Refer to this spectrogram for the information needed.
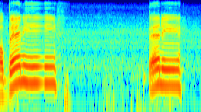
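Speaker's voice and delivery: very high-pitched calling out. A game master voices Carrie calling up to Benny, who is sleeping upstairs, Carrie calling out. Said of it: "Carrie call out to you".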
